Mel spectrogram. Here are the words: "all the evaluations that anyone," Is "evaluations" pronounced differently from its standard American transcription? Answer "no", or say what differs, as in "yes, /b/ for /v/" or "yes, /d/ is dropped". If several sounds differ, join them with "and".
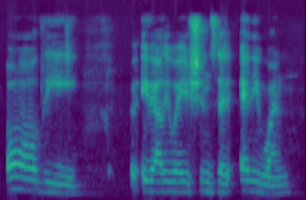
no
